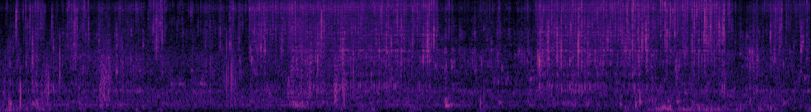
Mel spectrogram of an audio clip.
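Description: Water trickles from a spring.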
